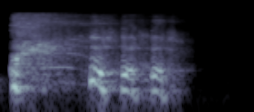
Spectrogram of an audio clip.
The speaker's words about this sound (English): Especially the coughing.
